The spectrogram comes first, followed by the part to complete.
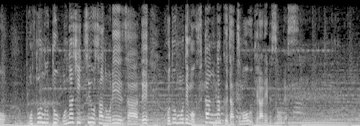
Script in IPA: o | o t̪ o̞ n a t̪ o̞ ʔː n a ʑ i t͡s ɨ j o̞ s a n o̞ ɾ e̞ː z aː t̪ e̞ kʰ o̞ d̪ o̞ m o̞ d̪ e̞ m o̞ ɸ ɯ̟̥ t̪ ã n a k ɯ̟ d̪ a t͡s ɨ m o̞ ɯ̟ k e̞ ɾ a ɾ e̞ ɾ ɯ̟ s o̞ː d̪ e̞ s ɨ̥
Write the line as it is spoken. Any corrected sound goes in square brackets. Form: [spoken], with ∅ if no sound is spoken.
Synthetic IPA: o | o t̪ o̞ n a t̪ o̞ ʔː n a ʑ i t͡s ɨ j o̞ s a n o̞ ɾ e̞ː z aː [d̪] e̞ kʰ o̞ d̪ o̞ m o̞ d̪ e̞ m o̞ ɸ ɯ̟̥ t̪ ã [nː] a k ɯ̟ d̪ a t͡s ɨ m o̞ ɯ̟ k e̞ ɾ a ɾ e̞ ɾ ɯ̟ s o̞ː d̪ e̞ s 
